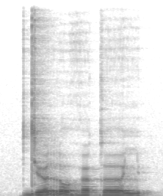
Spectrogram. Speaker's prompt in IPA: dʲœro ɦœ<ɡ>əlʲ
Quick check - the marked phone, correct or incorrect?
incorrect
